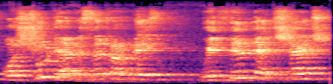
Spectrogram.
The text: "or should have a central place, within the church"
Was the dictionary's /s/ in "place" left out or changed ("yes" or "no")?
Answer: yes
